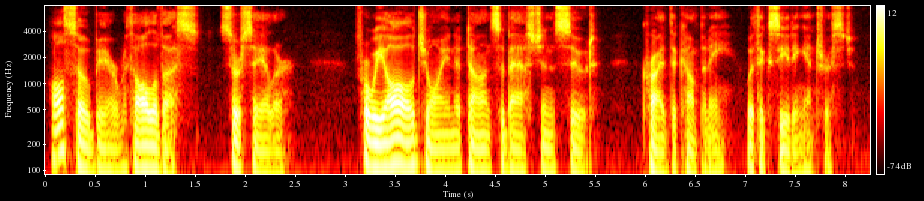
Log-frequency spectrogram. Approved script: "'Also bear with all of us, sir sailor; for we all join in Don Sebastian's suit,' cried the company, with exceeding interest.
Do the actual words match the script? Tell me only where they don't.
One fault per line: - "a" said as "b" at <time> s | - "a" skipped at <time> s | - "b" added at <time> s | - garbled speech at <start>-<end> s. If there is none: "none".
- "in" said as "at" at 4.1 s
